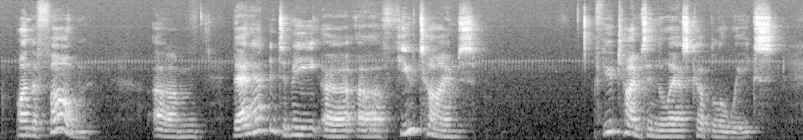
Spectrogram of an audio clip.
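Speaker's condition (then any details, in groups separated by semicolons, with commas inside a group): No condition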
